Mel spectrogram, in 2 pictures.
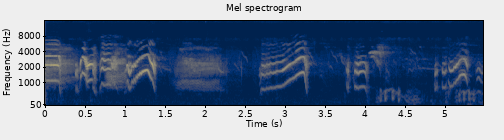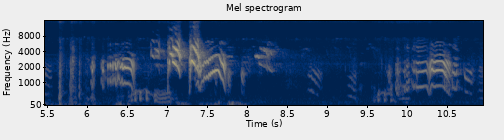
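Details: Indian ringneck parrots searching for seeds give sharp, upward-sweeping, then falling shrieks in spaced bursts, with a louder screech near the end and faint clicks between the calls.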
